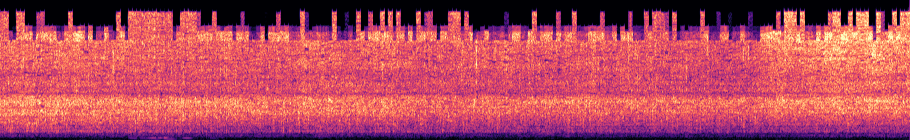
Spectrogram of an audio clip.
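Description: Fish masala frying in hot oil, a steady loud sizzle throughout with faint stirring underneath.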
